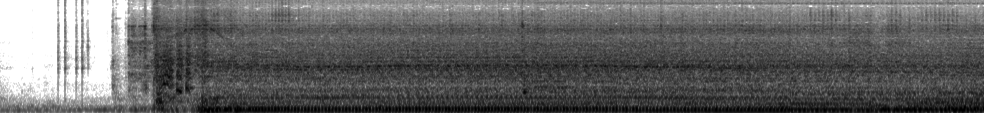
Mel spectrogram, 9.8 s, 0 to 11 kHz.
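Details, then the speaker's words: 2018 Ford F-150 3.5L EcoBoost cold start: fast, loose metallic rattle from a loose, worn turbo wastegate lever, not the timing set; temporary fix uses a hardware-store spring on the lever. "the other rattle that you hear whenever you're starting it up is a wastegate lever that's right here it uh gets loose and worn and if you reach down in here like this you can hear it it moves back and forth"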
